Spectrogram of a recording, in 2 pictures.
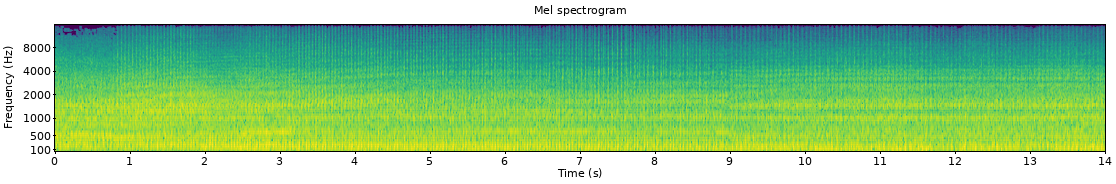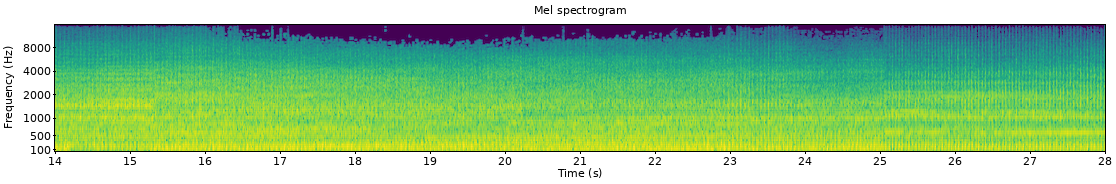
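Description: Kubota walking tractor's single-cylinder diesel engine running steadily under load as it hauls a loaded trailer and its lugged wheels churn through deep mud, its note shifting a few times.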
